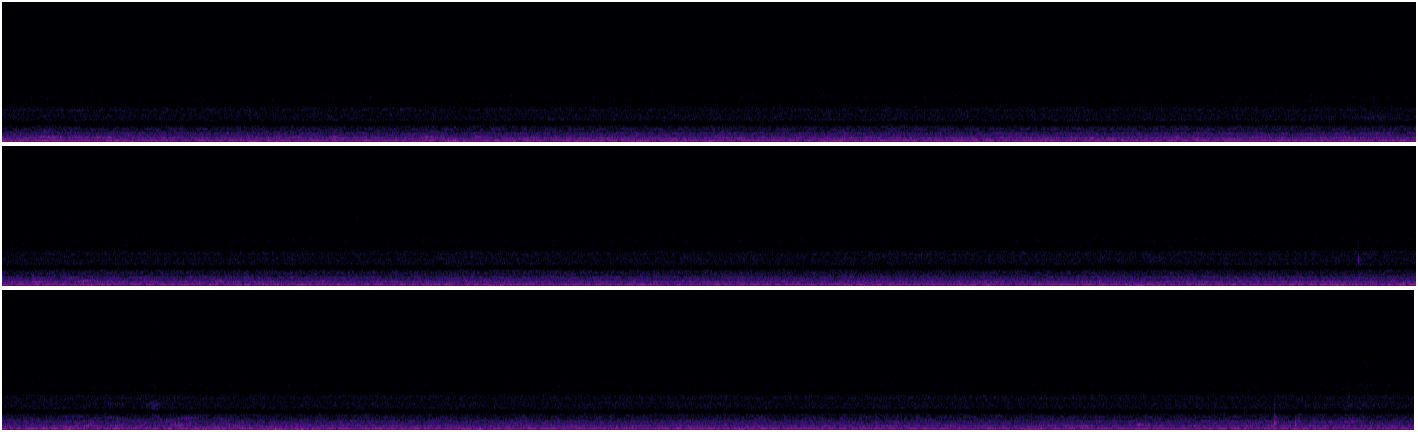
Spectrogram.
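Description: A steady machine hum with one constant low tone over an even noise.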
